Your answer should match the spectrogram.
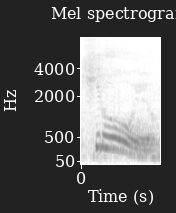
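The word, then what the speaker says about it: ΧΡ: 안 가르쳐 줬다라고 그래가지고 PX가 아니라 XP 그렇게 읽는 게 맞냐라고 했는데, 읽는 방법은 키로예요. 키로. 이게 그리스도스, 그리스도의 앞 글자 두 자죠.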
